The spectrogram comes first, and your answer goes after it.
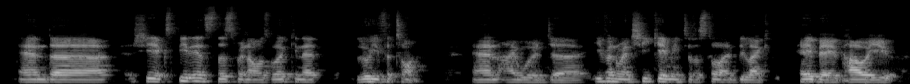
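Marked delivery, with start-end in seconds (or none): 8.0-8.9 mock formal business voice. Retelling greeting a partner at work: imitating own suit voice. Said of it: "my partner actually says I've got a suit voice".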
